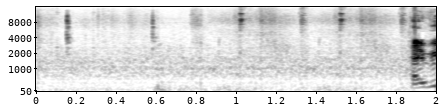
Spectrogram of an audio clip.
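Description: Footsteps on snow over a steady background hiss, with a few soft low thumps, then a man's voice right at the end.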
